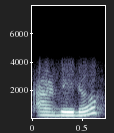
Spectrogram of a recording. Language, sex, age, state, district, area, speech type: Malayalam, female, 18-30, Kerala, Idukki, rural, conversation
